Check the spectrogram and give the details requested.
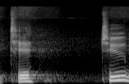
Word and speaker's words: Tito: too reminded me that the actual official pronunciation of tea I was supposed to be T 2 because it's tickets to get it anyway by to admission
